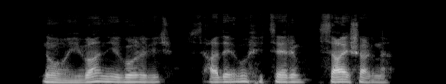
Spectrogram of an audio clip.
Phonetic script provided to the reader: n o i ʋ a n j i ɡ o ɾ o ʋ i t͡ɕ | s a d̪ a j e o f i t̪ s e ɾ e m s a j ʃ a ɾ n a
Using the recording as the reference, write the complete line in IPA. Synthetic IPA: n o i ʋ a n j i ɡ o ɾ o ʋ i t͡ɕ | s a d̪ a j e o f i t̪ s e ɾ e m s a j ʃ a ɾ n a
